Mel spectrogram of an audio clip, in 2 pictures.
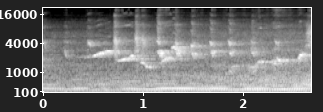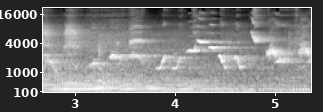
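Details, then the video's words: Aceh white-rumped shama, a fighter bird in peak form, delivers rapid loud whistles, clear upslurred notes and short bright trills in quick succession over a constant low electrical hum. "Murai Aceh"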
